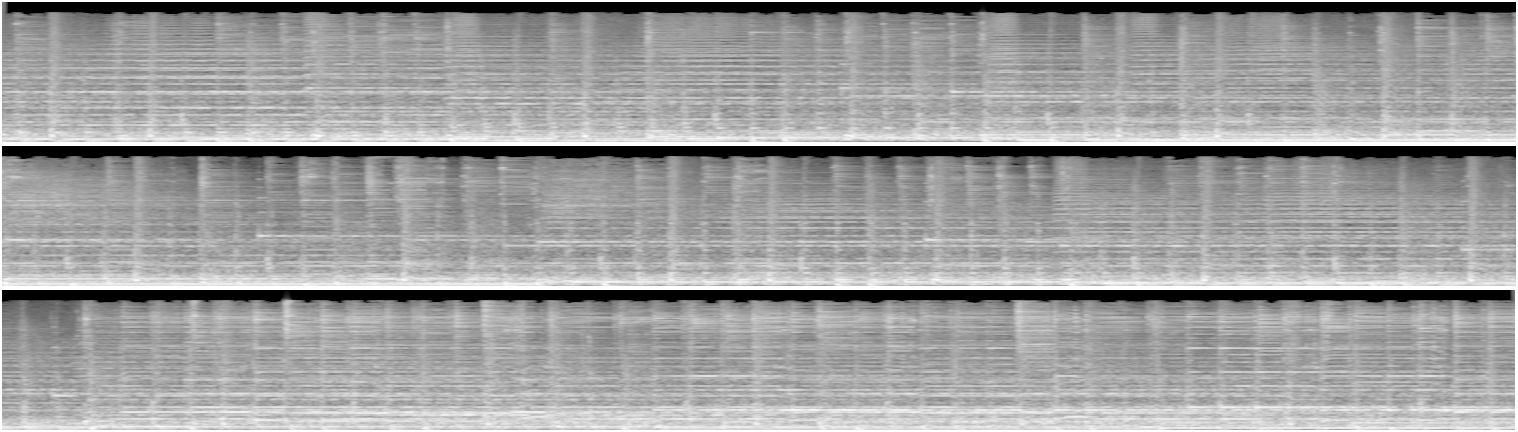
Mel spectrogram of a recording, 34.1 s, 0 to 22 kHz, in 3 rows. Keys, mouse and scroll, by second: 12.1 ctrl+t, 16.1 Return, 26.1-30.3 scroll up 1, 33.9 alt+right click.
